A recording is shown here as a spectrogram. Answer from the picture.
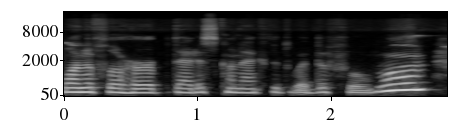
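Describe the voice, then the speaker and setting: The speaker has a Slovak accent. The sound is dry and close, with no echo. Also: woman. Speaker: herb farmer and spiritual content creator. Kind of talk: live stream ritual and casual chat. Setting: outdoors; live stream.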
